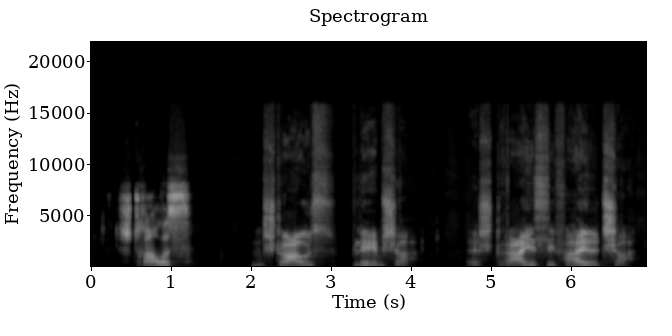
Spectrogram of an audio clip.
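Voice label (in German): "schdrauss", wittlicher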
